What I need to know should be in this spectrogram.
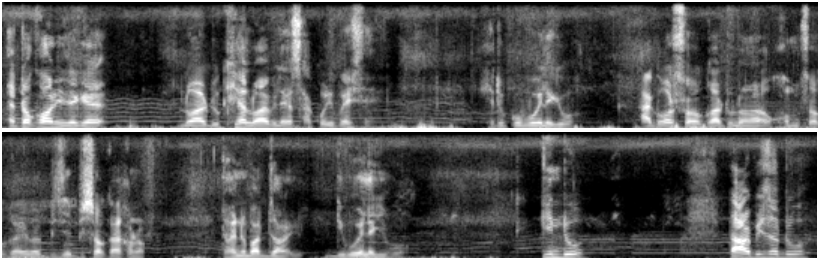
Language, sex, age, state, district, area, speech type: Assamese, male, 45-60, Assam, Kamrup Metropolitan, urban, spontaneous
